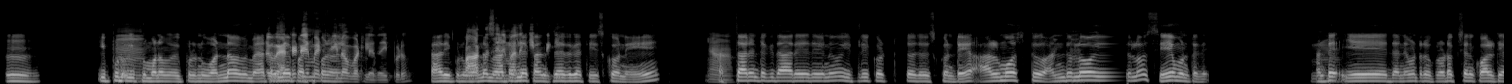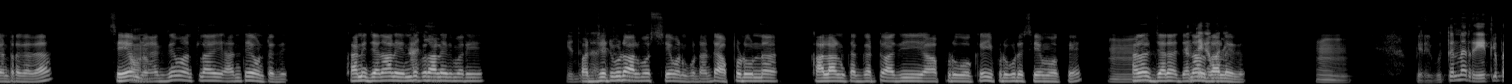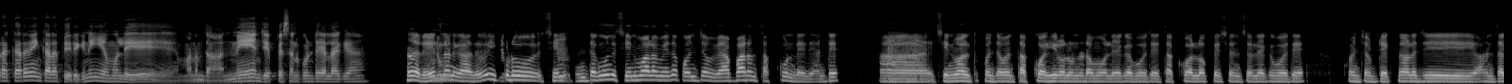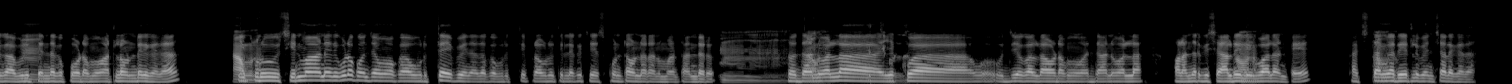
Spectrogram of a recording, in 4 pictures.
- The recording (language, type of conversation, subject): Telugu, podcast, పాత రోజుల సినిమా హాల్‌లో మీ అనుభవం గురించి చెప్పగలరా?
- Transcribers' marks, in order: in English: "ఎంటర్టైన్మెంట్ ఫీల్"; tapping; in English: "కన్సిడర్‌గా"; in English: "ఆల్మోస్ట్"; in English: "సేమ్"; in English: "ప్రొడక్షన్ క్వాలిటీ"; in English: "సేమ్. మాక్సిమం"; in English: "బడ్జెట్"; in English: "ఆల్మోస్ట్ సేమ్"; in English: "సేమ్ ఓకే"; in English: "లొకేషన్స్"; in English: "టెక్నాలజీ"; in English: "సో"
